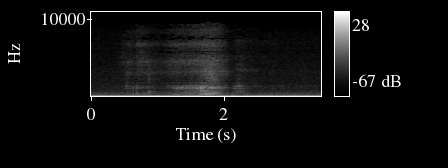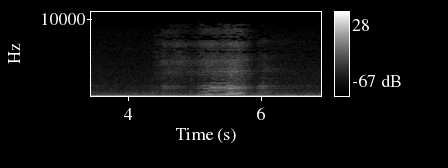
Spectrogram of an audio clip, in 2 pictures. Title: 🐽 Snoring Sleep Sound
